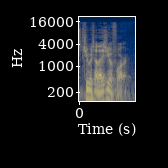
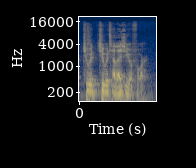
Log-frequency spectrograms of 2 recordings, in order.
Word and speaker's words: Chiwetel Ejiofor: It's Chiwetel Ejiofor.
